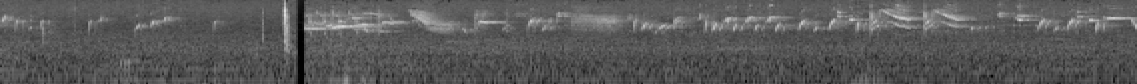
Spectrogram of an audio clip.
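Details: European goldfinch twittering in a lively run of quick, high rising and falling notes, briefly cut by a click, with low background noise.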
